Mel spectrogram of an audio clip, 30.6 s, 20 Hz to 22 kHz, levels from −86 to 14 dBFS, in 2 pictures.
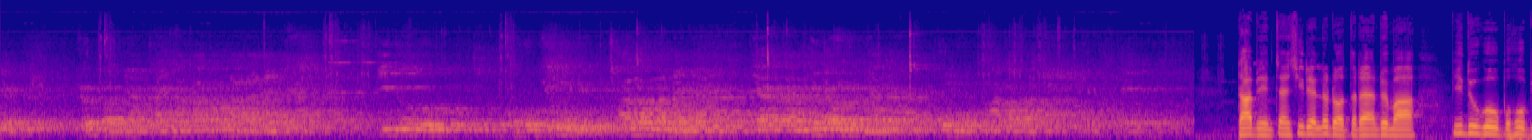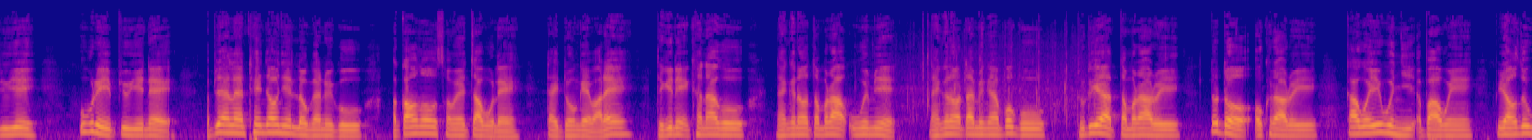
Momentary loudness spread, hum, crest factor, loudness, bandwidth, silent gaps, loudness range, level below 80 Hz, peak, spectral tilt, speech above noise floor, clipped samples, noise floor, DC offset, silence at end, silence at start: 17 LU; none; 18 dB; -21 LUFS; 15.5 kHz; none; 13 LU; -50 dBFS; -2 dBFS; -7.5 dB/octave; 33 dB; under 0.1%; -52 dBFS; under 0.1%; 0 s; 0 s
